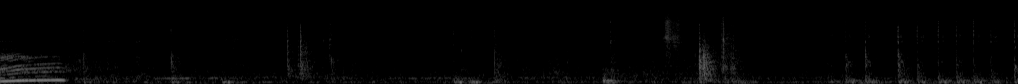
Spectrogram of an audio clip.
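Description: Chalk pastel scratching on paper while white is added to a winter landscape drawing, quiet irregular strokes and scrapes with brief taps, close and soft.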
